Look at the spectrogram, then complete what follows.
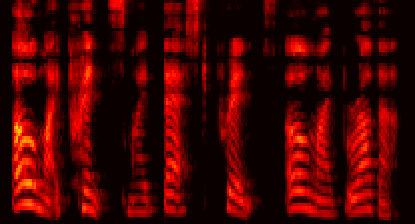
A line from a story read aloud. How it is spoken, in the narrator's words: cried with joyful sobs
